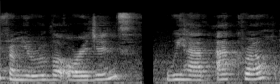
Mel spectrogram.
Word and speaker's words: akara: We have akara. In certain islands it can be pronounced as akwa or akara.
